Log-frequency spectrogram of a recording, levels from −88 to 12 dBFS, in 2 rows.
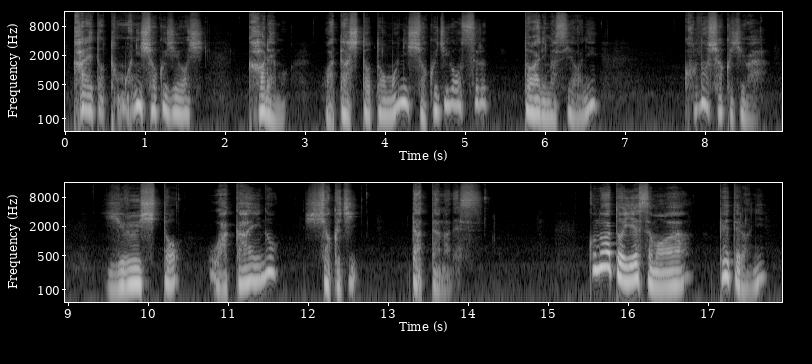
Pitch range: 125-180 Hz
